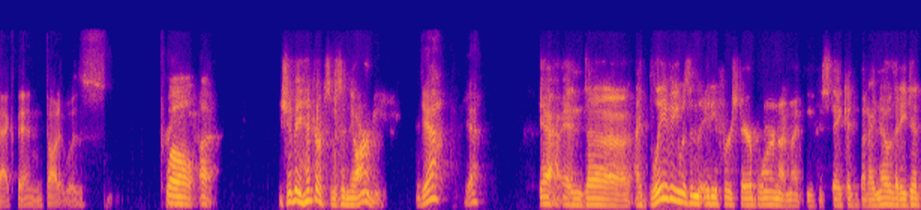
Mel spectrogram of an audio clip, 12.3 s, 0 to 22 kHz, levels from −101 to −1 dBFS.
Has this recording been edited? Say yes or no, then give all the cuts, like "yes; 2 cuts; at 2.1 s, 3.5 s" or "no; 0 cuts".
no; 0 cuts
